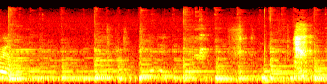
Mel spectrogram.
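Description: Acoustic guitar strummed loosely, a few chords struck about once a second and left to ring between strums.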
